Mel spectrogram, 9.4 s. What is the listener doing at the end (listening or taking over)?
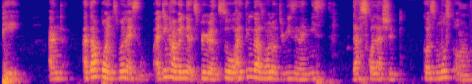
listening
